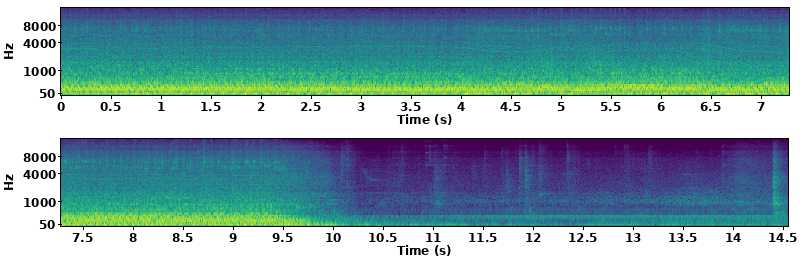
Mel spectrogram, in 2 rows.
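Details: 1967 Chevy Nova with 400 small-block V8, running after new wiring harness install, during break-in; deep even burble with steady lope about four beats a second, no knocks or misses, then shuts off cleanly, healthy idle.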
